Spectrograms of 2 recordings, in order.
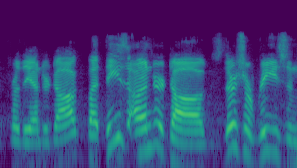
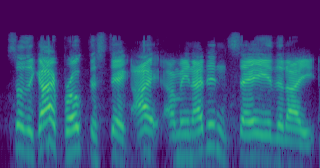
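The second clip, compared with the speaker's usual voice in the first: ordinary talk, nothing marked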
